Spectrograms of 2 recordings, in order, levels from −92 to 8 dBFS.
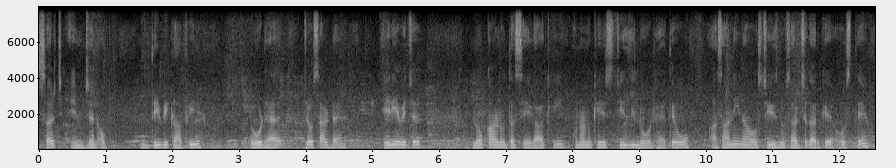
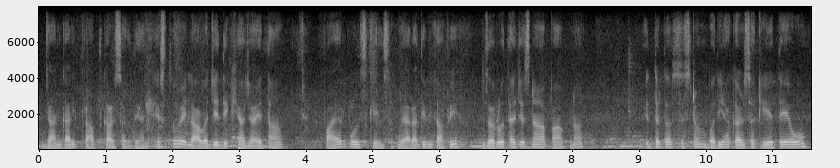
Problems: none marked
